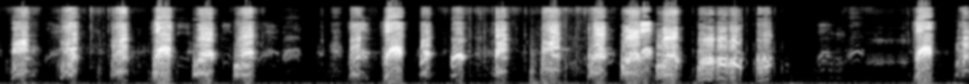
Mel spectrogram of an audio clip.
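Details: Black-crowned night heron, used to lure birds into traps at night before Tet: a long run of gruff, barking squawks, some doubled, roughly two per second, easing into a sparse gap before one last croak.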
